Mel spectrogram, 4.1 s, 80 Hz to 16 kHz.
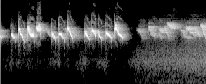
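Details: Hobby oriental white-eye (mata puteh) in 'buka sing raja' song, 21 October 2022: two quick bursts of high, sharp chirps followed by a softer, thinner trailing twitter over light hiss.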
